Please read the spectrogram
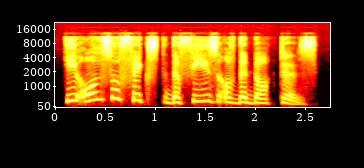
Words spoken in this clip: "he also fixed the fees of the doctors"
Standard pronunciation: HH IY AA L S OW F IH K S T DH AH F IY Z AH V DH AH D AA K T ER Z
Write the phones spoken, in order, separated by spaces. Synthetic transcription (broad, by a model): HH IY AA L S OW F IH K S T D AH F IY Z AH V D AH D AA K T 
